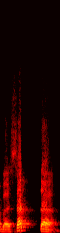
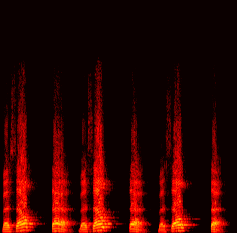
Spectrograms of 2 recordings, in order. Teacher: Karena tidak semua sifatnya lebur. Huruf to ya masuk ke huruf ta, tapi ada yang tersisa yaitu sifat isti'la. Sehingga dibacanya tidak basat ta, tapi dibaca basal ta, basal ta, basal ta. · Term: idgham naqis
